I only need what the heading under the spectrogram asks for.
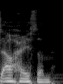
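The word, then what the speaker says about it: Alhaitham: Apparently the correct pronunciation actually is Al-Haytham. So when all of the characters are calling him Al-Haytham, it actually is meant to be Al-Haytham. I thought it was Al-Haytham. I legit thought it was Al-Haytham the entire time, because at that point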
